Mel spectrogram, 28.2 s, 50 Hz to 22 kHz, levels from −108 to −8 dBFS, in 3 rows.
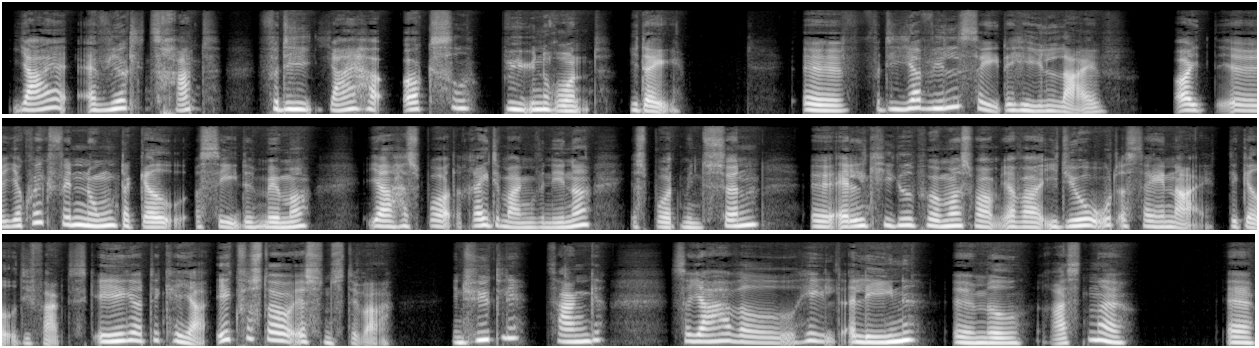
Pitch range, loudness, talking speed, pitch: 180-235 Hz, -20 LUFS, 185 wpm, 210 Hz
